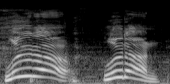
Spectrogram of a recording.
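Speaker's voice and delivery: high yell from inside a house; high-pitched indignant call; calling back. Acted. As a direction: holler your name back through the door. Man in house answers shouted question.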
